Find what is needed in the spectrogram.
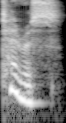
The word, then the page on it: terrace: British English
